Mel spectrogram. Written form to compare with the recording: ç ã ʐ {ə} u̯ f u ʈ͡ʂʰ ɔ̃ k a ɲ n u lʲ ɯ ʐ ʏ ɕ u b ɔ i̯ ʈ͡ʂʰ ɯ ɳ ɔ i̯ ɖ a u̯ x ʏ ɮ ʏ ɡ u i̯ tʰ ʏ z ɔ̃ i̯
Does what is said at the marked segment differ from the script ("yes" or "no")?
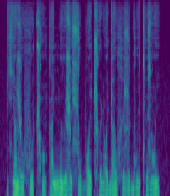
yes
